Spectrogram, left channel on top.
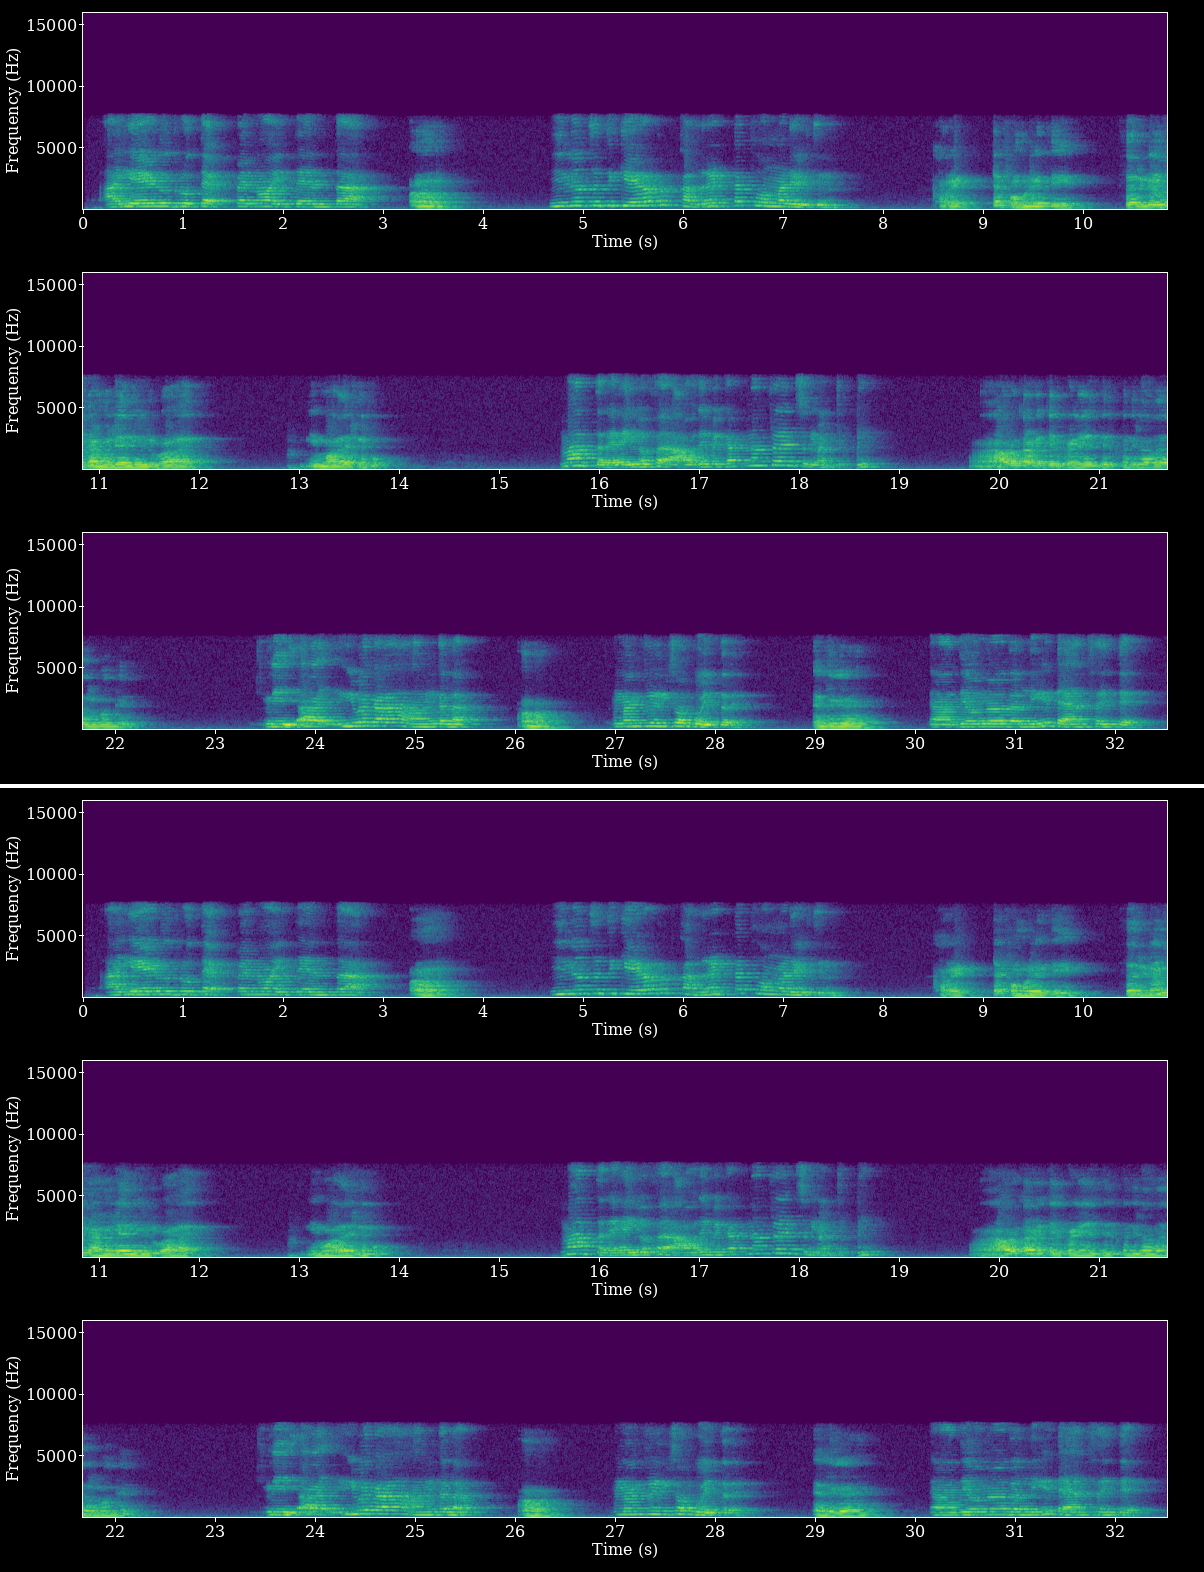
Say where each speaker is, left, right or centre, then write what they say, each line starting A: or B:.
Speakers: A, on the left; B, on the left.
A: ಆ ಹೇಳುದ್ರು ತಪ್ಪೆನೋ ಐತೆ ಅಂತ
B: ಹಾ
A: ಇನ್ನೊಂದ್ಸತಿ ಕೇಳ್ಬಿಟ್ ಕರೆಟ್ಗ ಫೋನ್ ಮಾಡಿ ಹೇಳ್ತೀನಿ
B: ಕರೆಕ್ಟ್ ಆಾಗಿ ಫೋನ್ ಮಾಡಿತಿ ಸರಿಗನ್
A: ಹ್ಮ್
B: ಫ್ಯಾಮಿಲಿ ಏನುೂ ಇಲ್ವಾ ನೀವು್ ಮಾಡದಷ್ಟ
A: ಮಾಡ್ತಾರೆ ಅಯ್ಯ ಅವರೇ ಬೇಕಾ ನಾ ಫ್ರೆಂಡ್ಸ್ ಮಾಡ್ತೀನಿ
B: ಹ ಅವ್ರ ಕಾರ್ಡಕ್ಕೆ ತಿಳ್ಕೊಂಡ ತಿಳ್ಕೊಂಡಿಲ್ಲ ಅಂದ್ರ ಅದ್ರ ಬಗ್ಗೆ
A: ನೀ ಇವಾಗ ಹಂಗಲ್ಲ
B: ಹ
A: ನನ್ ಫ್ರೆಂಡ್ಸ್ ಅಲ್ಲಿ ಹೋಗ್ತಾರೆ
B: ಎಲ್ಲಿಗೆ
A: ಆ ದೇವ್ನರಲ್ಲಿ ಡ್ಯಾನ್ಸ್ ಐತೆ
